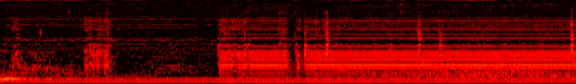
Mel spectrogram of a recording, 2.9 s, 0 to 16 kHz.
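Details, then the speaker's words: Atari AR2 audio regulator board tested with a new speaker: a steady low buzz with even overtones and no input signal, louder after switch-on, and speaker two buzzes more than speaker one. Amplifier hum; the caps are being checked. "interesting yeah speaker two sounds different than speaker one more buzzing"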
